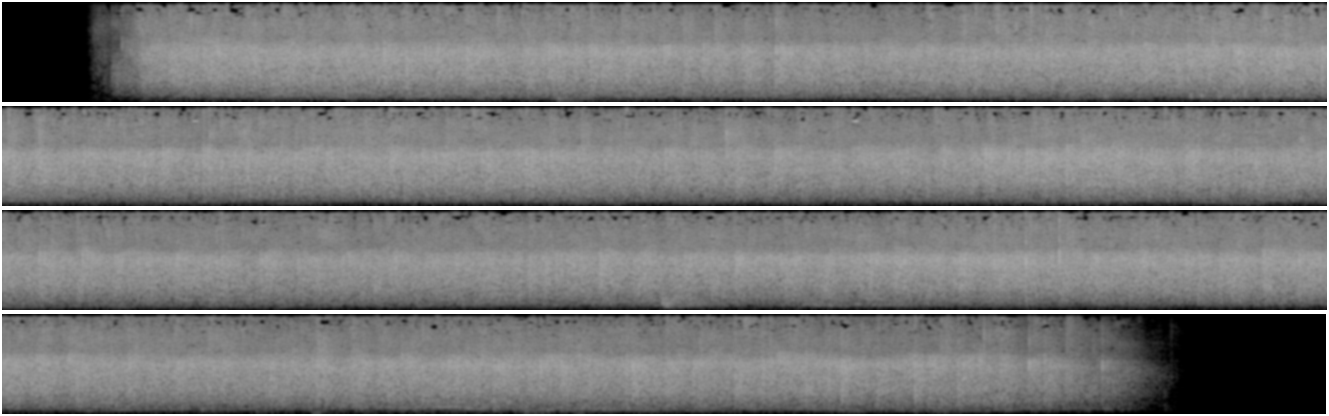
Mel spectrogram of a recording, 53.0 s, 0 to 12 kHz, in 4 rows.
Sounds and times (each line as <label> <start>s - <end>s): cheering 1.1s - 51.2s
